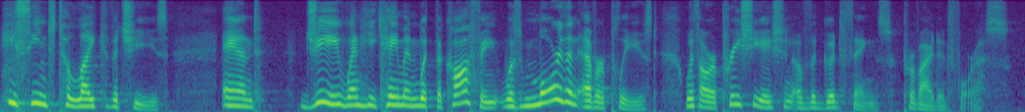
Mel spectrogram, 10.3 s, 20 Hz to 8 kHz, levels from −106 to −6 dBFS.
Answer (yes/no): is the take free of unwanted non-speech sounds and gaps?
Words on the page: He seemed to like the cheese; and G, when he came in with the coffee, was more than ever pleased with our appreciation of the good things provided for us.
yes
